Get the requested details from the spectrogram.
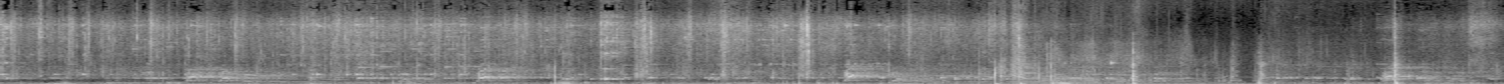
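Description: Footsteps crunch on dry earth and gravel.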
